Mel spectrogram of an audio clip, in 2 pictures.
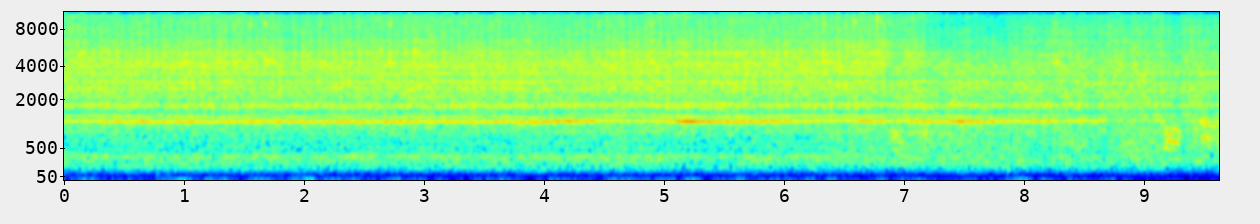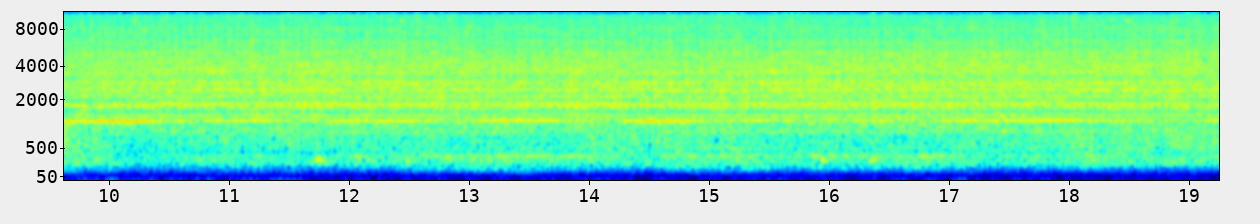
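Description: A Japanese mini tractor with a newly rebuilt engine runs while tilling soil, a steady high-pitched mechanical drone with a constant whine that holds evenly throughout, close and loud with no talk.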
